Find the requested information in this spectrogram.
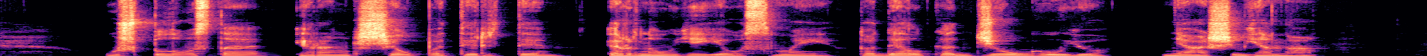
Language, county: Lithuanian, Panevėžys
